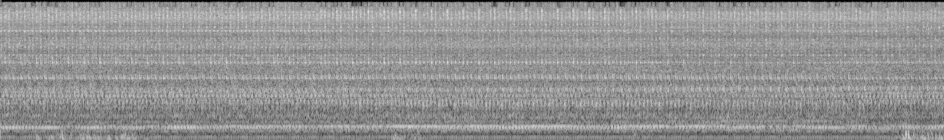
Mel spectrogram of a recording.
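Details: VW Tiguan at steady idle: faint, uneven knock under the engine drone with a light tone riding on top. Engine knocking at idle, cause unclear.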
